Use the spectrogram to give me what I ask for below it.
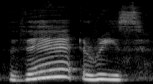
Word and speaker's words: there is: there Flower є квіточки зверни увагу на вимову There is букву і в кінці ми не читаємо і цю структуру поєднуємо як одне слово вимова одним словом The між голосними звук стоїть р ми його з'єднуємо із наступною голосною яка є у слові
